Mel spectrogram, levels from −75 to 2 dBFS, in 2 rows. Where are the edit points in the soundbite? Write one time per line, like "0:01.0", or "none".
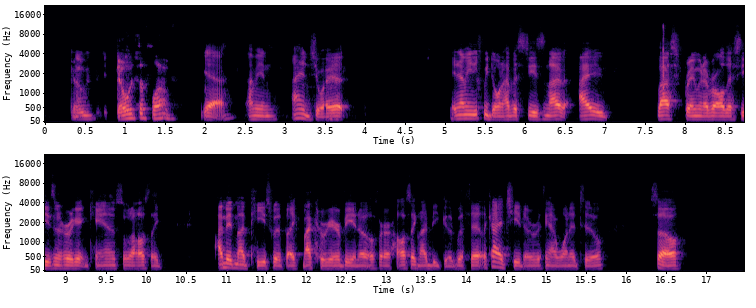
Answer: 0:05.4
0:13.4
